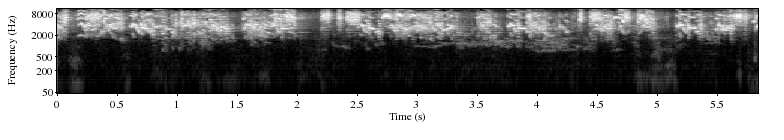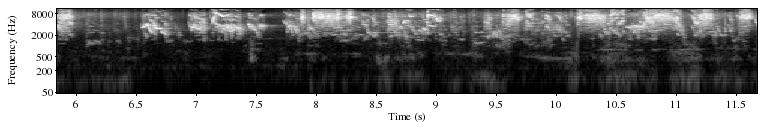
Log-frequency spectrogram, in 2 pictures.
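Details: Budgerigars chirping in repeated bursts of scratchy, warbled chatter, each lasting about a second, with short silent gaps between.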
